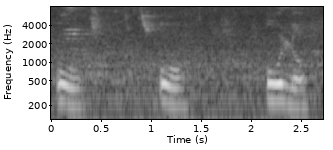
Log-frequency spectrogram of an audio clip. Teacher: At ang panghuli ay ang punemang U. Ang punemang U ay ah mataas na palikod dahil ang bahagi ng dila ay makikita sa likuran or sa likod.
